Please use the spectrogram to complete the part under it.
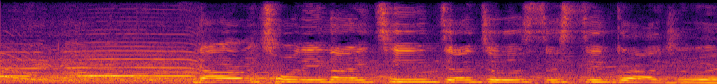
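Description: A woman reads out names over a loudspeaker.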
